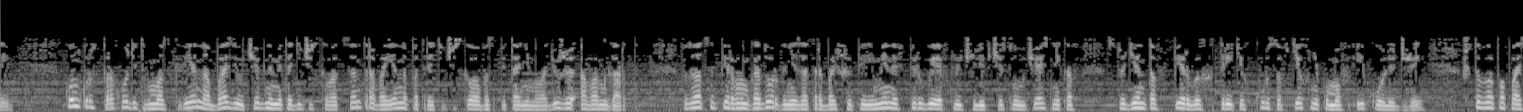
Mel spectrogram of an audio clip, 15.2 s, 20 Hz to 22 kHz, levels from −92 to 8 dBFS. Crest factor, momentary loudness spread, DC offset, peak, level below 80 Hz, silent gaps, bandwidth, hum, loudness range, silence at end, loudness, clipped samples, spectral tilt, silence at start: 16 dB; 8 LU; under 0.1%; -2 dBFS; -50 dBFS; none; 5.8 kHz; none; 2 LU; 0 s; -17 LUFS; under 0.1%; -6 dB/octave; 0 s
